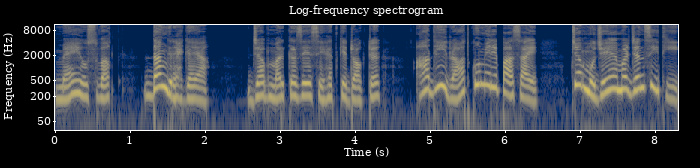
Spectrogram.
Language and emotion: Urdu, surprised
